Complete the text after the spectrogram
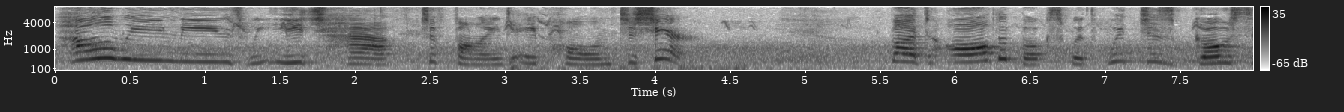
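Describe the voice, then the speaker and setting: A woman reading a children's picture book aloud in an expressive, deliberate way. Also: high voice. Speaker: storytime reader. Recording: clearly noisy, with birdsong behind. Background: birds chirping.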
